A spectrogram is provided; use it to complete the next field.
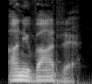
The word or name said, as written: अनिवार्य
